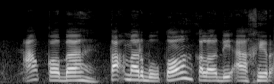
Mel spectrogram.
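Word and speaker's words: عقبة: tapi tak HAM al-aqobah aqabah airnya terasa bukan Alif atau Hamzah aqabah aqabah Pak marbutoh kalau di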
